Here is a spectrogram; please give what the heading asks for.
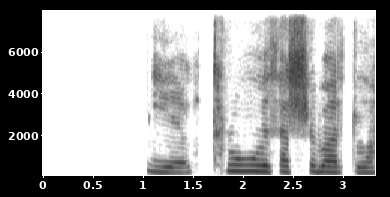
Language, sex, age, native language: Icelandic, female, 7, Icelandic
